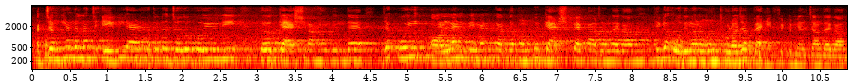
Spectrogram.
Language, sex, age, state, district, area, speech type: Punjabi, male, 18-30, Punjab, Mansa, rural, spontaneous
